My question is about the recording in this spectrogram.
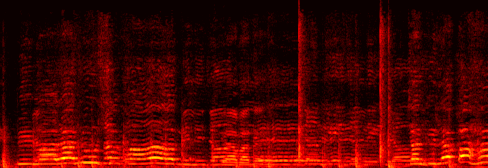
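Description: A man singing unaccompanied in long, held, wavering notes, with two sharp clicks near the middle.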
